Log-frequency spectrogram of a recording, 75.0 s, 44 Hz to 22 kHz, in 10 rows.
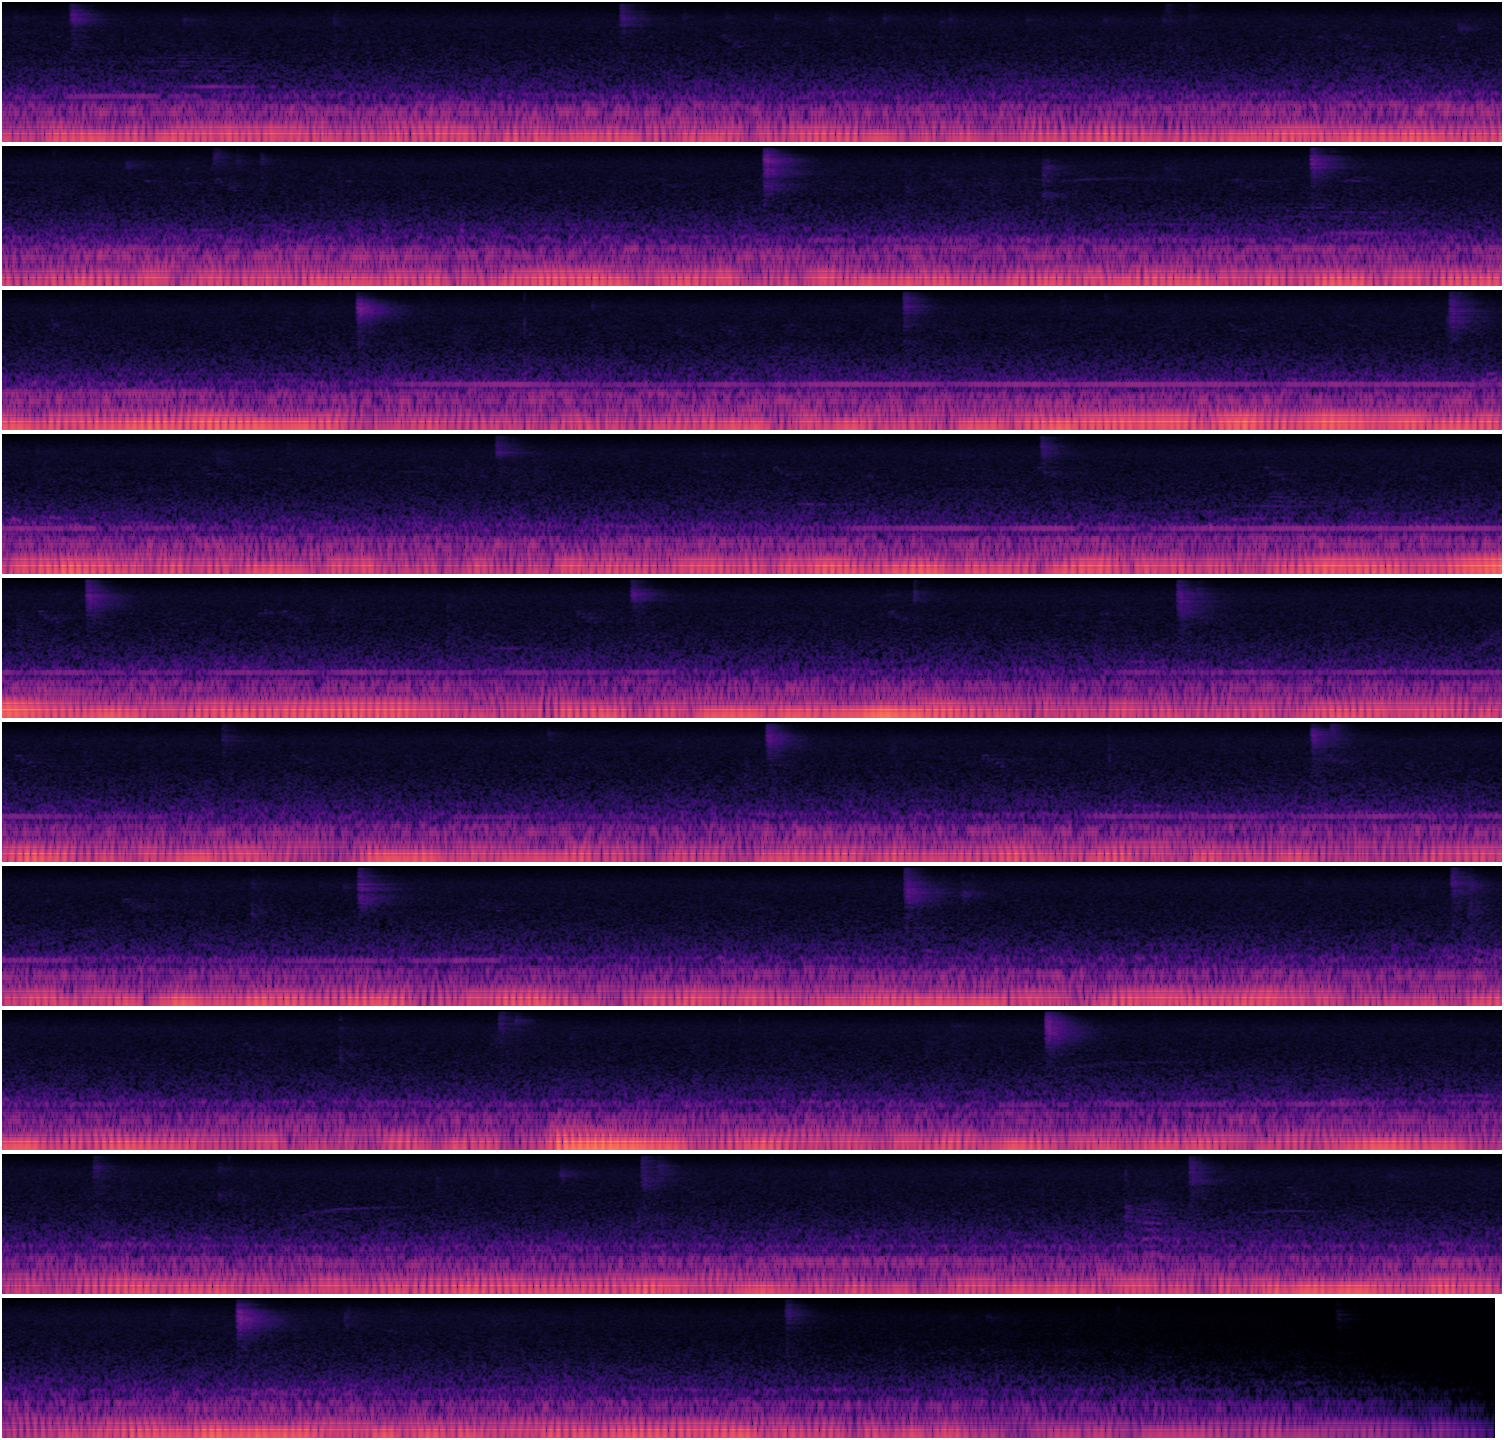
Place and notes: Tempelhofer Feld, Berlin, Deutschland - within deep manhole
havn't recognized this about 4 to 5 meter deep manhole before. standing wave of low frequency inside, and some dripping water. will reviste when outside sounds are present, which will probably influence the resonance inside. hot and quiet saturday morning.
Sony PCM D50, DPA4060)
Berlin, Germany, July 2013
